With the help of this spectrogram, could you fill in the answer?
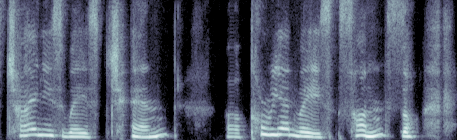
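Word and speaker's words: Seon: as Zen so that's the Japanese way of pronouncing mindfulness Chinese ways Chen Korean ways Sun so it's the same word but Koreans Chinese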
